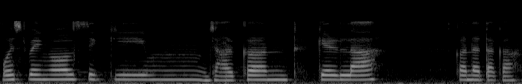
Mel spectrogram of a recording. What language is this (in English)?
Nepali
